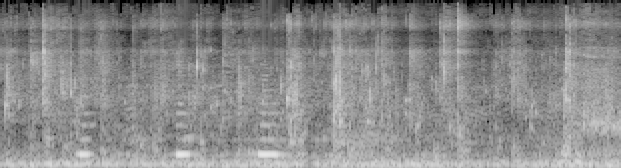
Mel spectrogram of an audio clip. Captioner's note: ship toots in distance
